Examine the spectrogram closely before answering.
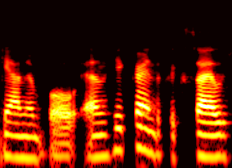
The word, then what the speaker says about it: Gannibal: carthaginian general Hannibal in in Russian transcription it pronounced gannibal ghal and that's how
